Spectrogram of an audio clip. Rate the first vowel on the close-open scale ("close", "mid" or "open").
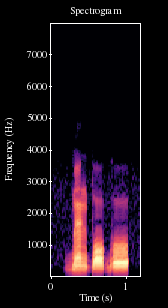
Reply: mid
